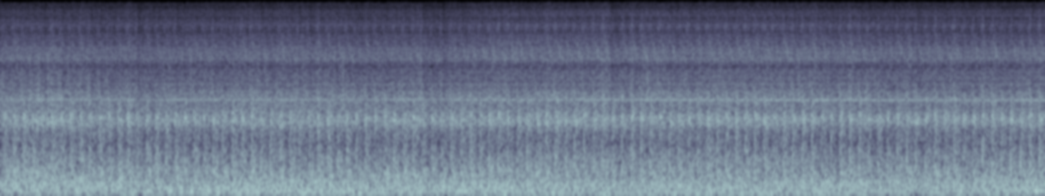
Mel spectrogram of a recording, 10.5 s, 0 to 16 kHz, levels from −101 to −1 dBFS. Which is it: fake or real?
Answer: real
